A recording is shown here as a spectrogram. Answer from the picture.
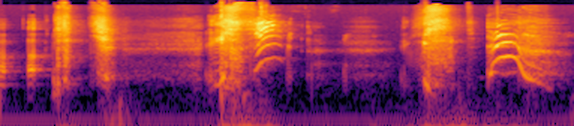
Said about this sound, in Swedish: Oj, jag måste nysa.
